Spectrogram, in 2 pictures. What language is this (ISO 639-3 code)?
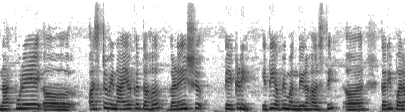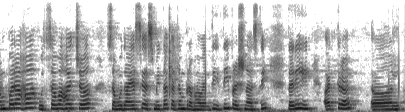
san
